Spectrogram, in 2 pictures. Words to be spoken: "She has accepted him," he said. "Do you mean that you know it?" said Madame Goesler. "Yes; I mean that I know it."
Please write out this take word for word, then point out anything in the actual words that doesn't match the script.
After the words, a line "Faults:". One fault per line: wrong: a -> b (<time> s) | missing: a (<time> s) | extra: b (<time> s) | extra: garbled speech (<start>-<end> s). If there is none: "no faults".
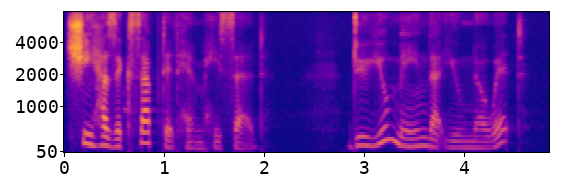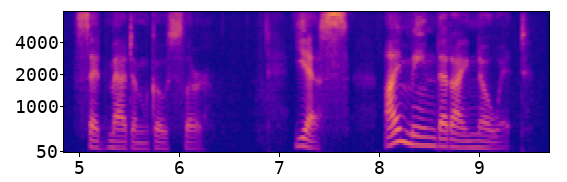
"She has accepted him," he said. "Do you mean that you know it?" said Madame Goesler. "Yes; I mean that I know it."
Faults:
no faults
